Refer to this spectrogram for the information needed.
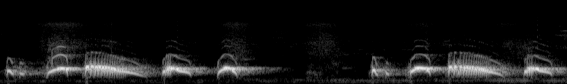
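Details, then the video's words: Spotted dove singing persistently to call a rival: two phrases of hooked, mellow coos, each with short rising notes around one long drawn-out falling coo, separated by a pause of about a second. "Suara burung tekukur deruk derkuku Gacor memanggil LAWAN"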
